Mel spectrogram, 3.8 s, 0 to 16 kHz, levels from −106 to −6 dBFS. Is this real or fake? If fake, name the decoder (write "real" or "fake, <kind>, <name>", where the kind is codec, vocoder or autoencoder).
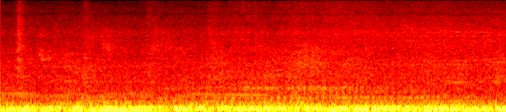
real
